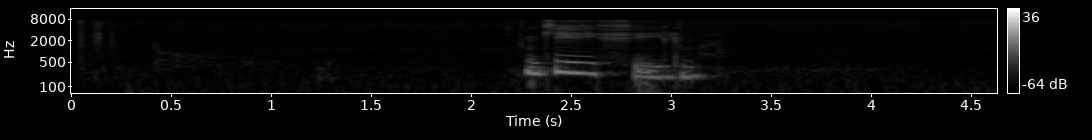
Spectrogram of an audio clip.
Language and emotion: Russian, sad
